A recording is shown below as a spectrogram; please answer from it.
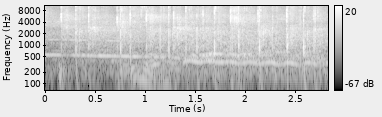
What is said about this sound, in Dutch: Mensen, mag ik nogmaals een hartelijk applaus voor de winnaars de ondernemerscollectief Mel.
